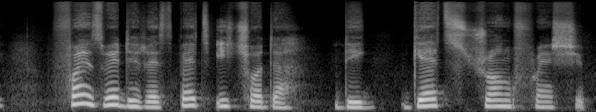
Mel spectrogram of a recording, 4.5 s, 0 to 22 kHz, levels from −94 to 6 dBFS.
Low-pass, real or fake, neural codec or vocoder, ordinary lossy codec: none; fake; autoencoder, 48 kHz, 32 numbers a frame, DAC-VAE, trained on Japanese speech; none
